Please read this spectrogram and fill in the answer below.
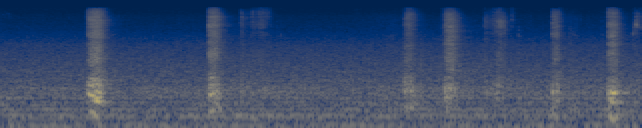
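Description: A man's short throaty "mm" about a second in, followed by five more brief grunts and breathy nasal sounds, each dropping in pitch, as he reacts to a drink he has just swallowed.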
